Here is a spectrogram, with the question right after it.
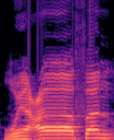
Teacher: ہے، یہاں پر اخفا کریں گے، آواز ناک میں چھپائیں گے، غاد کو موٹا کرنا ہے، عین کے اوپر کڑا زبر ہے، ایک الف کے برابر کھینچنا ہے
